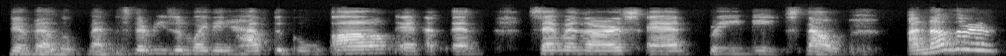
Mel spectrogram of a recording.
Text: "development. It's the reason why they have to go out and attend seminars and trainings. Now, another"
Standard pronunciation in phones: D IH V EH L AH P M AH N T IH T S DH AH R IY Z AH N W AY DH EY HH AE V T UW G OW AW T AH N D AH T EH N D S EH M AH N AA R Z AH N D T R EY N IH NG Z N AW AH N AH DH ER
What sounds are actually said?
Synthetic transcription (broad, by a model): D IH V EH L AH P M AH N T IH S DH AH R IY Z AH N W AY DH EY HH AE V T UW G OW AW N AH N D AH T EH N S EH M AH N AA R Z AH N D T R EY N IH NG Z N AW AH N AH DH ER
